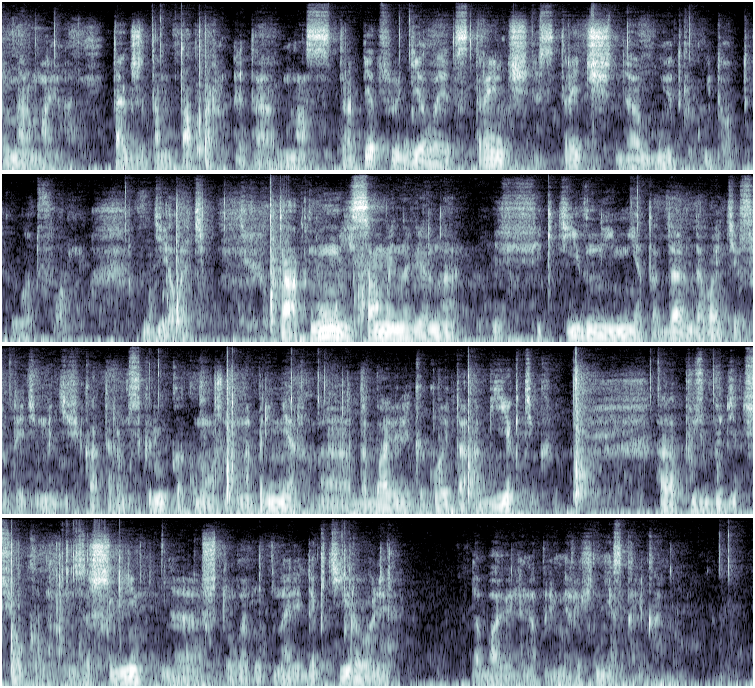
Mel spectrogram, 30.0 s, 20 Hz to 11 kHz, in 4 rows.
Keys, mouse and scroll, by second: 0.3 middle drag, 1.5 click, 3.9 click, 4.5 middle drag, 5.3 click, 6.0 middle drag, 6.9-8.8 drag, 9.5 middle click, 13.8 click, 15.1-16.1 drag, 16.5 click, 17.2 Delete, 18.0 middle drag, 18.5 shift+a, 21.9 middle click, 22.5 KP_7, 23.4 shift+middle drag, 23.8 Tab, 25.1 s, 26.3 shift+d.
